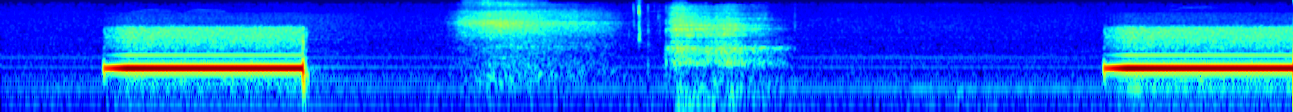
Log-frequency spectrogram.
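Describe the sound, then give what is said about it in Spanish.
A phone line gives a ringback tone while a call is being placed: two steady, mid-pitched tones of about a second each, separated by several quiet seconds holding a faint breathy noise. “Estamos llamando a Tato Falcón.”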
